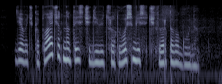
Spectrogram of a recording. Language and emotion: Russian, neutral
